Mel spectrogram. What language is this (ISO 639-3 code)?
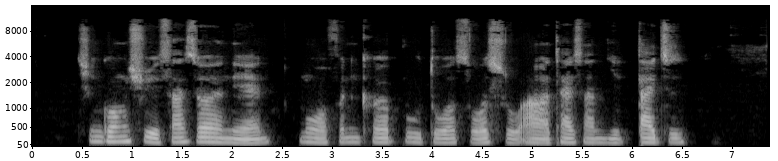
zho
